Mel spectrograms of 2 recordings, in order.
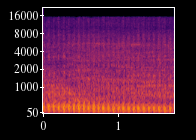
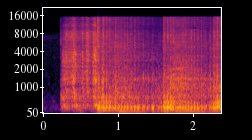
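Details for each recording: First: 2001 Yamaha Raptor 660 single-cylinder quad with a closed airbox, idling: crisp, evenly spaced pulses of about thirteen a second, steady with no knocks or misses. The quad runs perfectly. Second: 2001 Yamaha Raptor 660 quad, cold start: it cranks and catches, a few throttle blips, then settles into a slow, lumpy thump of around eleven beats a second. It needs throttle because the idle is set a bit low.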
